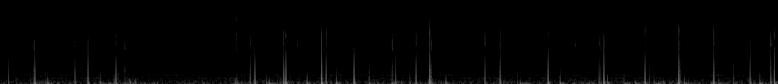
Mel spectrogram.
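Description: Long acrylic nail tips tap rapidly on the two small hollow metal and plastic microphone capsules of a Tascam DR-40 recorder. The result is a quick, irregular series of sharp, dry clicks with bright edges and almost no ring, over a quiet, steady low hum.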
